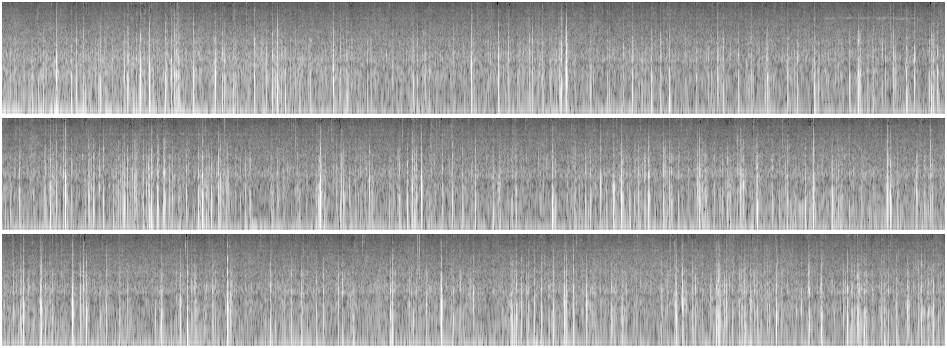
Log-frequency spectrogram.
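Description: Heavy rain falling in a forest: a dense, steady patter of many drops.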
